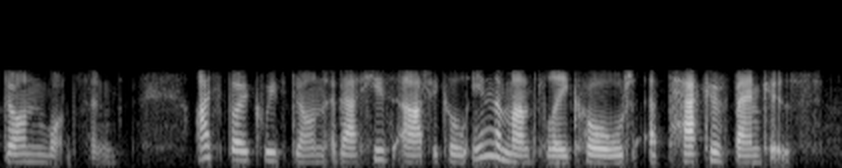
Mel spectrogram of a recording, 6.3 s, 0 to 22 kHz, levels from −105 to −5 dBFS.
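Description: Speech runs through the iLBC codec for the whole clip, and its damage is plainly audible. The audio is confined to a telephone band of roughly 300 Hz to 3.5 kHz. On top of that narrowing, the voice has a rough, slightly synthetic grain. That grain is what separates codec coding from a simple band-limiting filter, which would sound muffled but smooth. The texture fits iLBC at 13.33 kbps with 30 ms frames.

Lost iLBC frames occur twice, at 0.66 to 0.70 s and at 5.60 to 5.65 s, each about 30 ms of missing signal. Neither gap is heard as silence or a click. The decoder fills each one by repeating the last pitch cycle blended with noise, so a brief held, faintly buzzy vowel stands in for the missing sound. Because each iLBC frame is coded independently, the voice snaps back to normal immediately afterwards. A codec with inter-frame memory would smear the damage on for longer.

Automatic gain rising runs from 1.71 to 4.88 s and lifts the level by about 8 dB. 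The voice and the background noise grow louder together and gradually over those three seconds. That joint swell marks it as a gain stage reacting to a quiet input. A speaker raising their voice would lift the speech alone and would also change its tone.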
